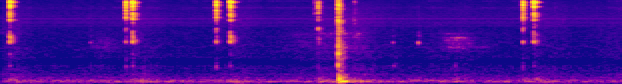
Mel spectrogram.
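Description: Computer mouse button clicking about five times, faint and sharp, most clicks heard as a quick press-and-release pair.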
